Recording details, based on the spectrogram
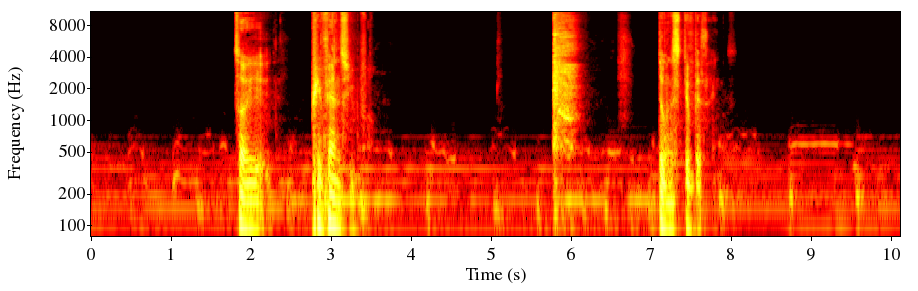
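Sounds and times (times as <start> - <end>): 
speech: 1.0 - 3.5, 7.1 - 8.0
loud cough: 5.8 - 6.2.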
